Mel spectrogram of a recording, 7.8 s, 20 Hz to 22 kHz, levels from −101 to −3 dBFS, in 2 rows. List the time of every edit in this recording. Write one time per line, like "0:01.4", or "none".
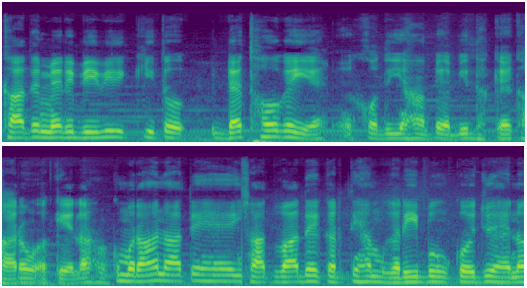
0:02.5
0:04.7
0:05.7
